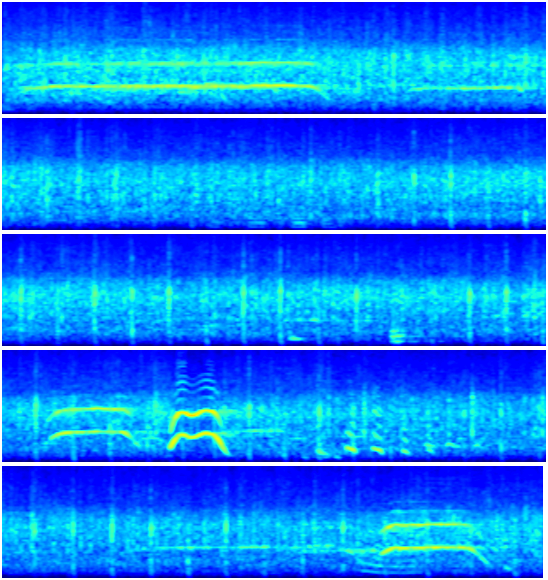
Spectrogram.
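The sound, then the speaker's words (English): A crowd applauds steadily for about twenty seconds, a dense, even wash of clapping with a few brief whistles and cheers rising above it, as an audience at an evening event gives a round of applause for Mo Gawdat. “Please would you join me in a round of applause for the magnificent Mo Gawdat.”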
